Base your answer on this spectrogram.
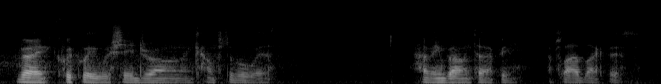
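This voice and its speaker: A soft-spoken man mumbles in a fairly low pitch, with big swings in loudness. He leaves long, frequent pauses. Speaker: Bowen therapist. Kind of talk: tutorial. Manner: mumbling.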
